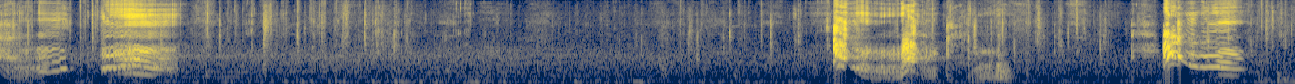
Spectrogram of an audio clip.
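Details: French and English Bulldog puppies: three short, harmonic-rich yelping barks, one near the start and two close together toward the end, with a quiet background between them.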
